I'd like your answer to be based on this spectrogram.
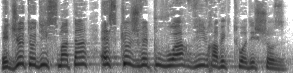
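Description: A man delivers a sermon in a lively, conversational style, shifting between loud appeals to his audience and soft, low asides. He speaks at a normal speed.

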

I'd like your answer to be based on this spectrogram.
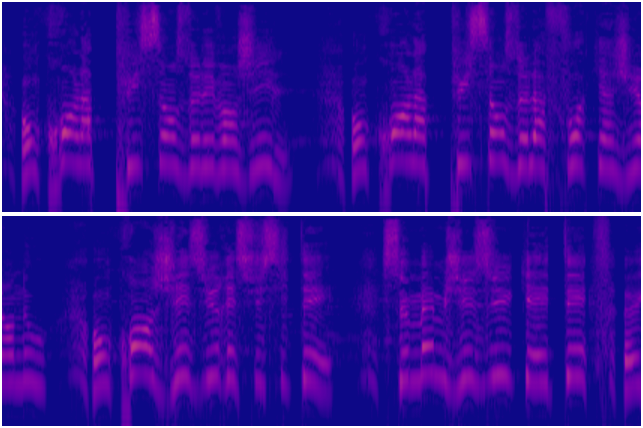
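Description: Male preacher, high voice, fervent, repeats himself and quizzes the congregation; dry close sound. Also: fairly bright tone, dry recording. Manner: fervent, repetitive, asks the congregation rhetorical questions. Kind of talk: charismatic church sermon.

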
